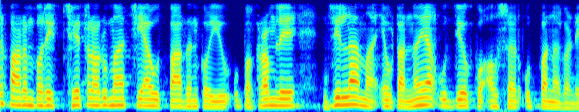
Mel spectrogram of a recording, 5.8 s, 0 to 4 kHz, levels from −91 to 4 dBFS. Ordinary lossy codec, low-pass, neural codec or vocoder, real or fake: none; 3.6 kHz; codec, 16 kHz, 4 kbps, X-Codec, HuBERT features, trained on LibriSpeech; fake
